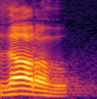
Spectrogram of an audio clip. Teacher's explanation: بعض الأخوة الزاي يقلبوها إلى ذال، يريد يقول زاره، يقول ذاره.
